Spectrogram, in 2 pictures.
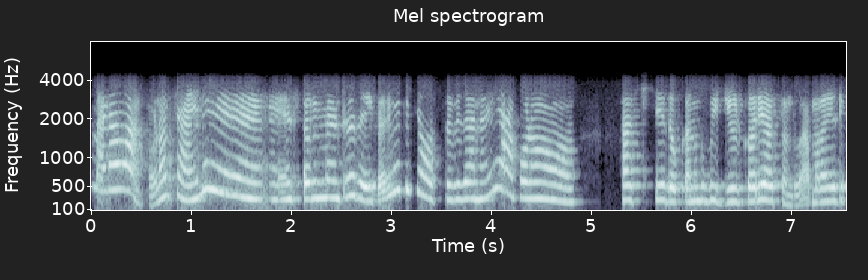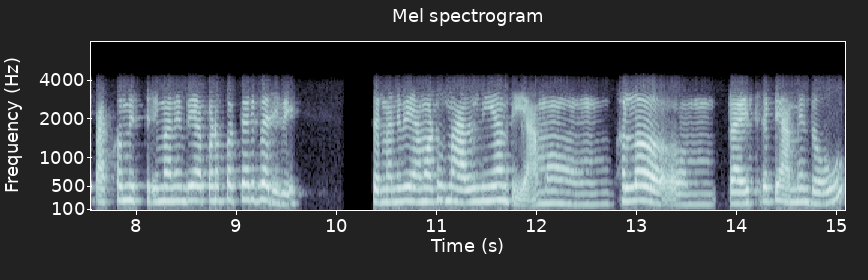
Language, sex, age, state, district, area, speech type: Odia, female, 60+, Odisha, Jharsuguda, rural, conversation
